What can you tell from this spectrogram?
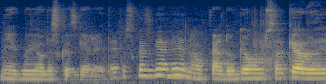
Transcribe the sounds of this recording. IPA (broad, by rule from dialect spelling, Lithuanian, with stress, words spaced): ˈjɛɪɡʊ jɛʊ ˈʋʲɪskɐs ɡʲɛˈrɐɪ tɐɪ ˈʋʲɪskɐs ɡʲɛˈrɐɪ ˈnʊ oː ˈkɑː dɐʊˈɡʲɛʊ ˈmʊm sɐˈkʲɛʊ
